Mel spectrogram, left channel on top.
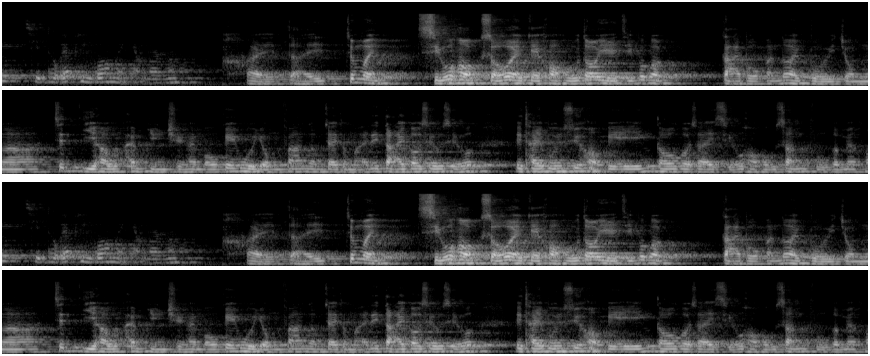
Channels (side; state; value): both; identical; correlation 1.00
